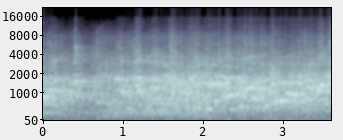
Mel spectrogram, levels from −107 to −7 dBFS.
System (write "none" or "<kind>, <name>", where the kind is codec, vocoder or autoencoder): none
